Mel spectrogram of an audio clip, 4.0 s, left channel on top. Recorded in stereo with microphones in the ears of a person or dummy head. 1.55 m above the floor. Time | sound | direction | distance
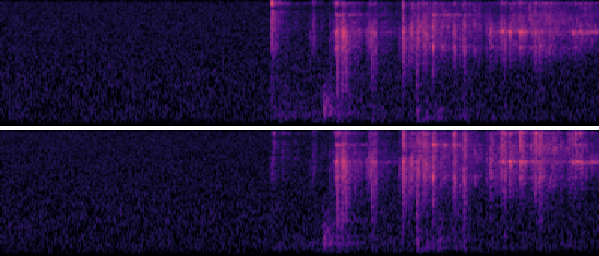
1.8 | keys jangling | 45° left (ahead or behind) | 0.6 m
